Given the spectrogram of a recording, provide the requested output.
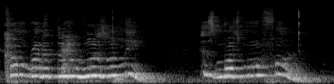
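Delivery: high, slow cartoon rabbit pleading; squeaky little rabbit coaxing. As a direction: chipper high-pitched bunny. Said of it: "he said".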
